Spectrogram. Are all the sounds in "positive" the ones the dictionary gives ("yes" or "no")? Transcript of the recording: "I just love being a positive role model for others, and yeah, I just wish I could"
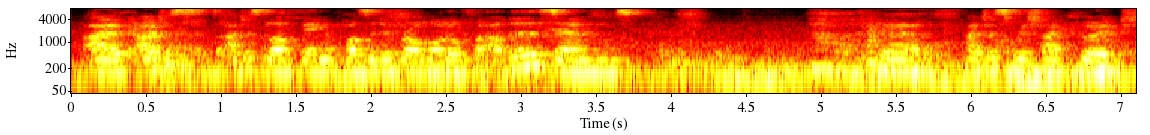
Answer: yes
